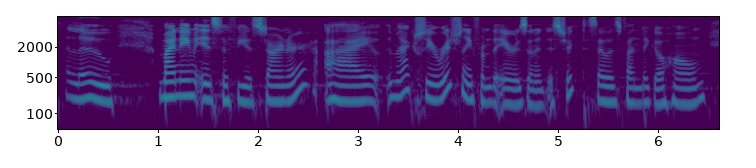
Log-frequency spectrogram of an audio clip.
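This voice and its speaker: Young woman, casual and a bit unsure, lower voice, big reverberant church hall. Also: fairly quick. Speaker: university admissions worker. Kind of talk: brief self-introduction. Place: church sanctuary.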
